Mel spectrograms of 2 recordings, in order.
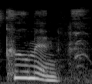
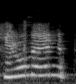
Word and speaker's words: Kumin: name is my name's kumin sorry you should she looks at you and she pulls out a dagger are you sure it's not pronounced human I'm going to say no a spice he just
